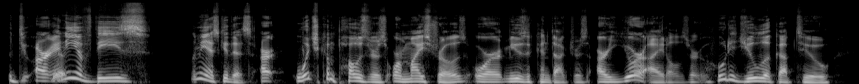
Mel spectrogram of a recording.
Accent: Chicago, Illinois, United States; now in Wisconsin, United States; Chicago is my hometown, and Wisconsin is my adopted home.

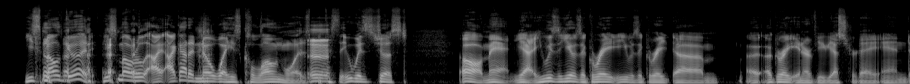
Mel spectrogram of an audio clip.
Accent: Illinois, United States; Yeah, and on top of that, I was originally from Illinois, right? So I came to UW-Oshkosh with out-of-state tuition

